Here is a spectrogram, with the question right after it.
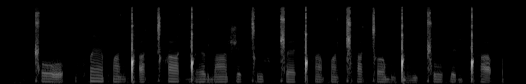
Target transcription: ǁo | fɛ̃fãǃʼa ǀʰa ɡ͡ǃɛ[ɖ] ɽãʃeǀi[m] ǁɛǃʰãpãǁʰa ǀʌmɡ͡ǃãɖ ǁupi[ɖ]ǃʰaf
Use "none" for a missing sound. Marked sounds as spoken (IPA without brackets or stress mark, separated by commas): ɖ, f, ɖ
